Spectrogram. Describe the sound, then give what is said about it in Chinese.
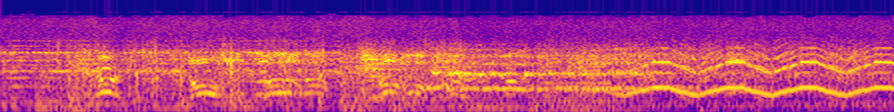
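Police car sirens wail loudly, their rising and falling tone taking over in the second half after a stretch of voices and clatter. “有很多警车”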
